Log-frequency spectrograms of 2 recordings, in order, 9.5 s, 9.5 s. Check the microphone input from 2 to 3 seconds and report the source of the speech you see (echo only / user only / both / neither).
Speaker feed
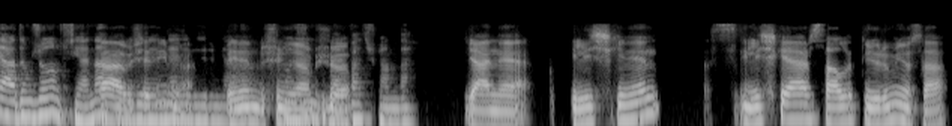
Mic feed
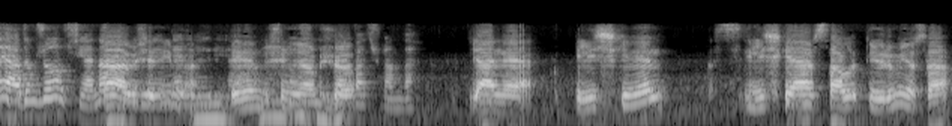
both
